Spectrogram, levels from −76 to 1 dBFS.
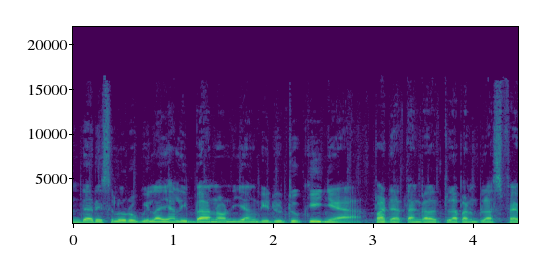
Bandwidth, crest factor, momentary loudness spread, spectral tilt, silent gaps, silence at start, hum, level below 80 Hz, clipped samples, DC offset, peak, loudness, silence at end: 16.5 kHz; 16 dB; 4 LU; -7 dB/octave; none; 0 s; none; -46 dBFS; under 0.1%; under 0.1%; -4 dBFS; -21 LUFS; 0 s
